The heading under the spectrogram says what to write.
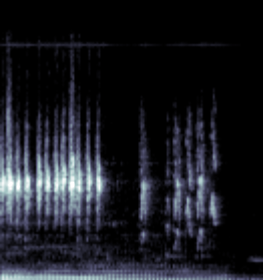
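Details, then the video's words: Sunbird song used as a master recording for training songbirds: a fast string of high sharp chirps for about a second, then a brief pause and a scratchy twittering burst, over a faint low hum. "Masteran sogok ontong paling ampuh - sogon gacor nembak"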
